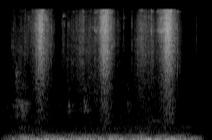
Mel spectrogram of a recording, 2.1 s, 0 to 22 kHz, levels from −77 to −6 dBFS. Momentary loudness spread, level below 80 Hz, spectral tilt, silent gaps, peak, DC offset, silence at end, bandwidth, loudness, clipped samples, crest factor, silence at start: 15 LU; -50 dBFS; 2 dB/octave; none; -6 dBFS; under 0.1%; 0.15 s; 17 kHz; -25 LUFS; under 0.1%; 24 dB; 0.1 s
